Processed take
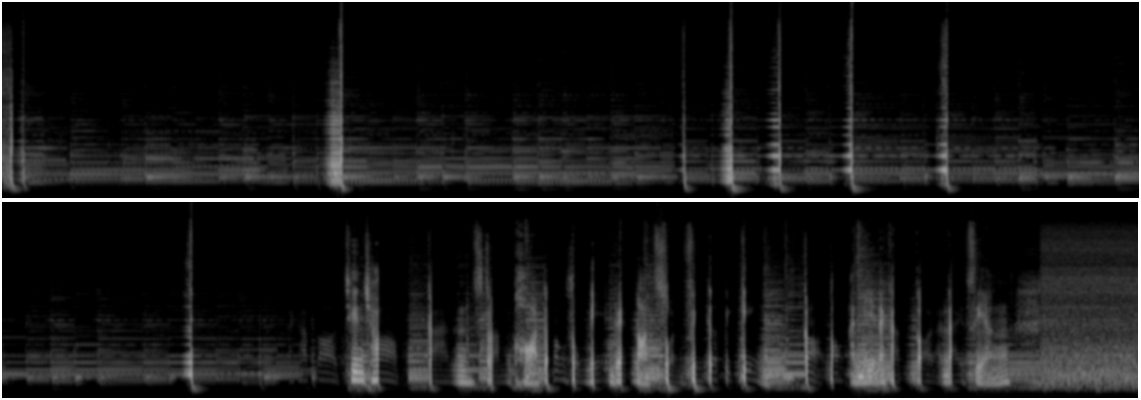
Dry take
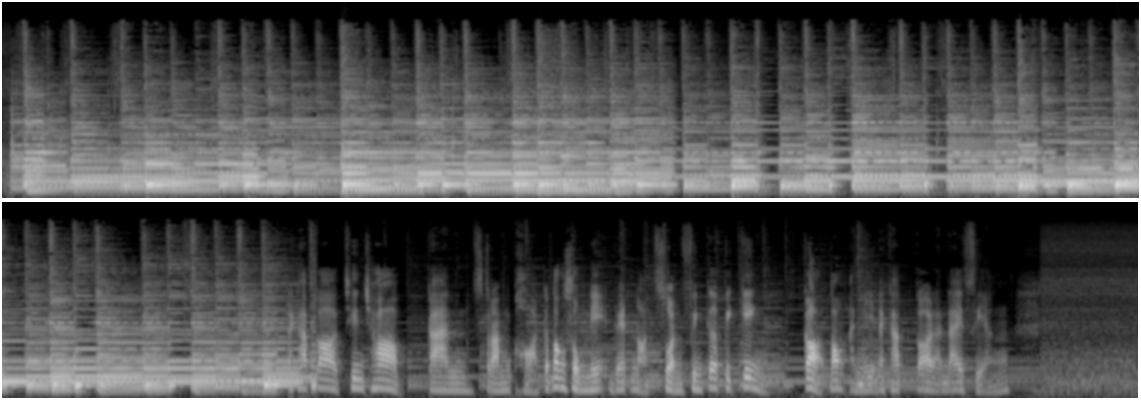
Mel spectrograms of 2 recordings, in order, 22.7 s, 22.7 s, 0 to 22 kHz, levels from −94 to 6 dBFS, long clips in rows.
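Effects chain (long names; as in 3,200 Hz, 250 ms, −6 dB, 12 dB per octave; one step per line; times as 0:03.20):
stylus tracing distortion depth 0.032 ms
gate with flip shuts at −17 dBFS, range −40 dB
frequency shifter +130 Hz
level −2 dB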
